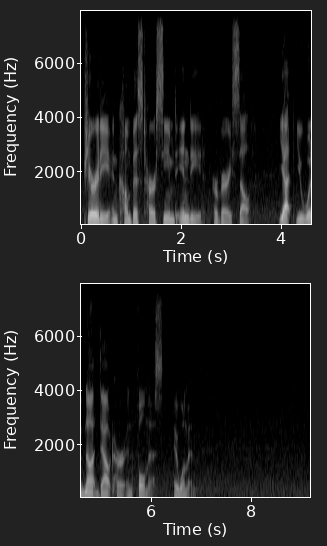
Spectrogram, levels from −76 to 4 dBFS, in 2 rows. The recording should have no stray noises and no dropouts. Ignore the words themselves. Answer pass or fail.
pass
